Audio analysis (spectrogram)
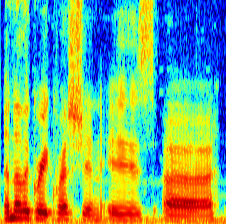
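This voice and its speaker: A woman's voice: medium pitch, unhurried, a little mellow. A woman in a casual panel chat, acting as host and putting questions to the group. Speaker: host reading fan questions. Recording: faint background noise.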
